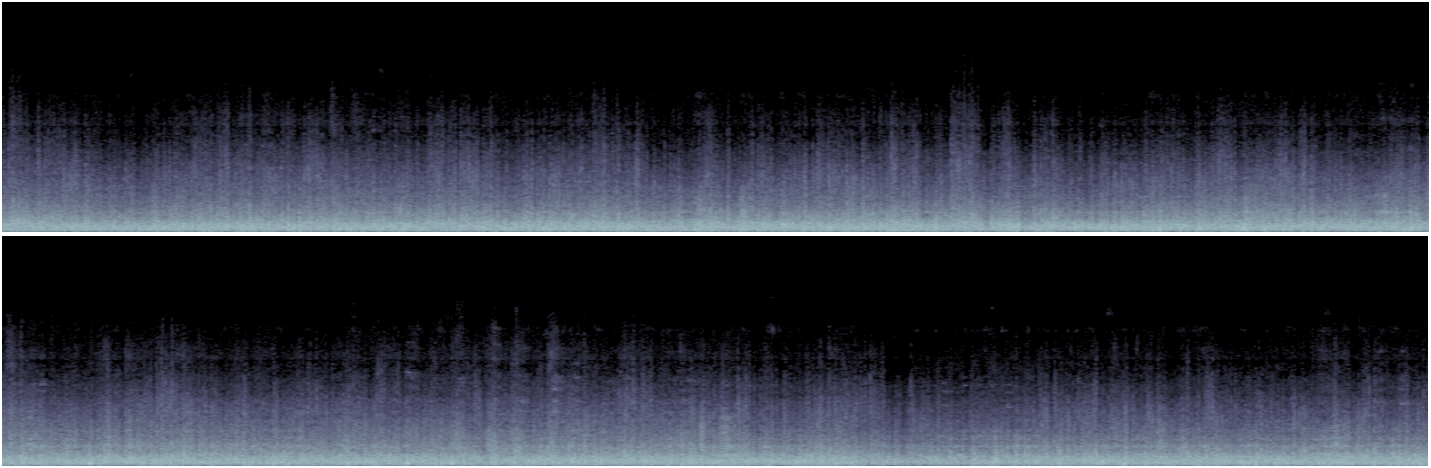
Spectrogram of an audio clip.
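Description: An express passenger train's wheels and coaches running at speed through a rail tunnel: a steady rumble of wheels on rail that holds level throughout.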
